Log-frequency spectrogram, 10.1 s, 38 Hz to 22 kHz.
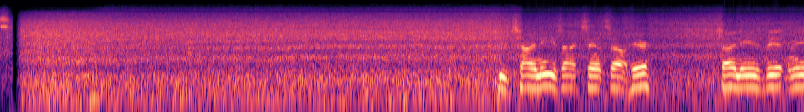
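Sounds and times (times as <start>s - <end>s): waterfall rushing: 0.2s - 10.0s.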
